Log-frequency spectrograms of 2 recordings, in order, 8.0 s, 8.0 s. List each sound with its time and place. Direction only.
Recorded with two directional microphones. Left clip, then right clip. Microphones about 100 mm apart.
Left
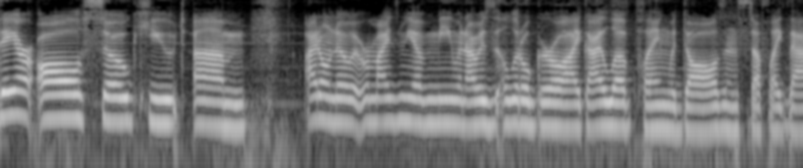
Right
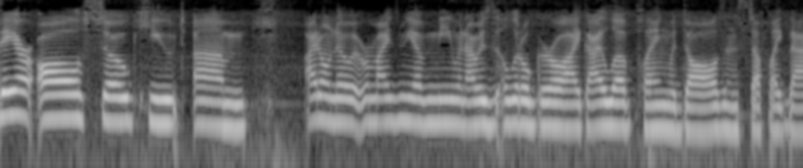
0.0 s speech: 45° right (ahead or behind)
0.3 s speech: 30° right (ahead or behind)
